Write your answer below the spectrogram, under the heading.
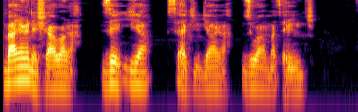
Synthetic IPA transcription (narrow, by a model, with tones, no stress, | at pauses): baː˦jɐ˦rda˨ʃaː˦wɐ˦ɽaː˨ | ze˦˨jʔɪ˦ja˨ | sa̰ː˦˨kʲi˨ɡʲaː˦ɽaː˨zʊ˦waː˨mɐ˦sʼɐ̰˦jɪ˦ŋkʲi̥ː˨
